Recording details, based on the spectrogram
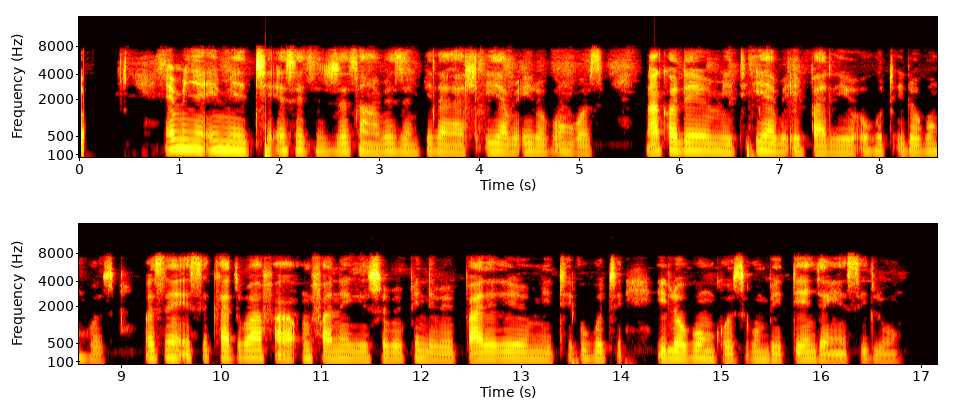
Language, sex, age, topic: North Ndebele, female, 25-35, health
